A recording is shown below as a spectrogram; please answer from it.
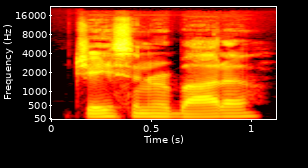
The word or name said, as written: Rebaudo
